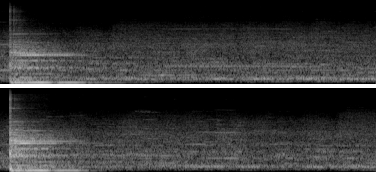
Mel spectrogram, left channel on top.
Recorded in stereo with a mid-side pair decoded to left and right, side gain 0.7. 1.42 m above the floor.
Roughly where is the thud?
Ahead right.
